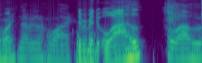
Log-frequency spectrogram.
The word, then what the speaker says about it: Oahu: Oahu. Here's the easiest thing about Hawaiian. You literally pronounce every single letter.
